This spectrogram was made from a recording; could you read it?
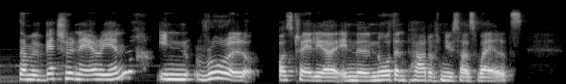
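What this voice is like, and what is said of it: German accent in English. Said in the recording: “You can hear by my accent that I'm actually originally from Germany”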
